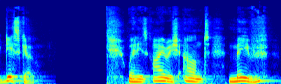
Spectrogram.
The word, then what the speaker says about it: Maeve: When his Irish aunt Maeve, pronounced Hilda, actually it's Maeve, pronounced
